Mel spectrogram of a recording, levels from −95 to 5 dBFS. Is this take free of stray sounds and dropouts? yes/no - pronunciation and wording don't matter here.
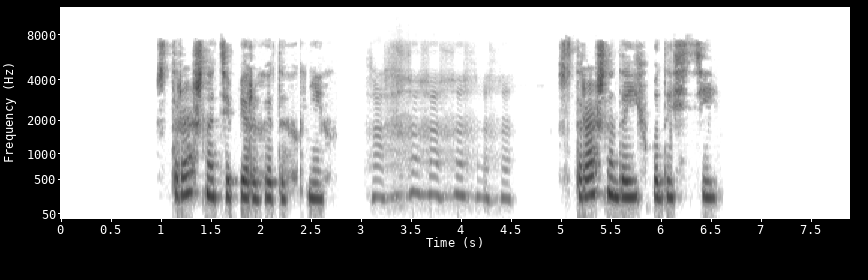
no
